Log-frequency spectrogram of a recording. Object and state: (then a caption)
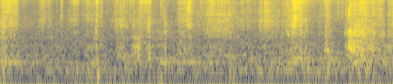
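Wet, soapy foam sponge being squeezed. A wet, soapy yellow and green foam kitchen sponge with a scouring pad is folded and squeezed tightly by fingers. The sound is a quiet, continuous crackling and crinkling of foam and suds, with bright, hissy bursts toward the end.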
